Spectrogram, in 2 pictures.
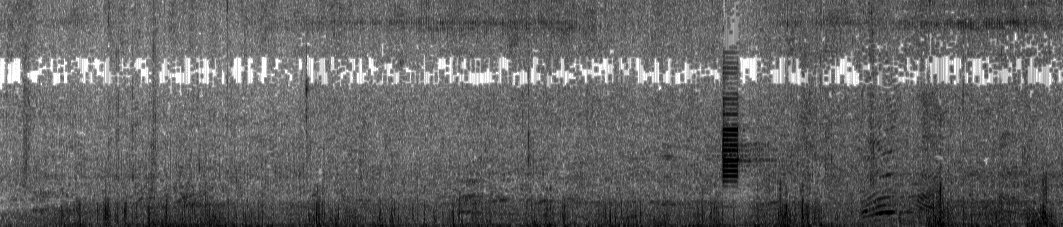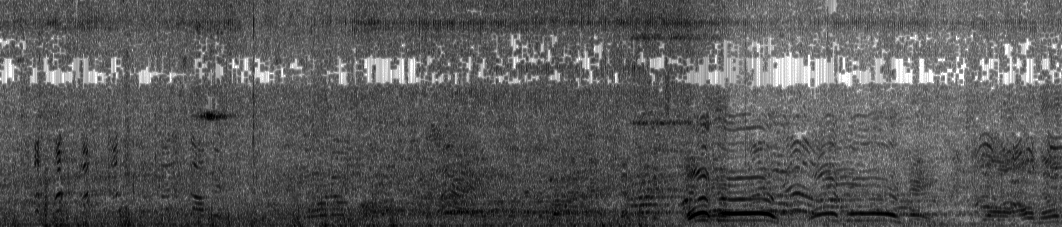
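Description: Wind rumbles loudly past a moving bicycle outdoors.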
